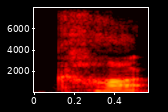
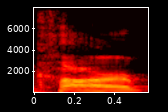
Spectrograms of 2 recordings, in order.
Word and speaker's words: Kerr: k r r right pronounced like car like car like the star well I I was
